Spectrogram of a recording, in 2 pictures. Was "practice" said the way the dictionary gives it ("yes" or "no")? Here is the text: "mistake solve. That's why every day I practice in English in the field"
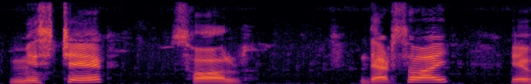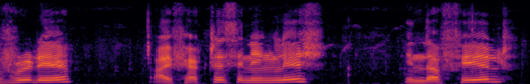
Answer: no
